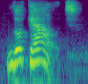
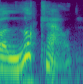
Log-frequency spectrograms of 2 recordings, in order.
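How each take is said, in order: First: The stress falls on out. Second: The stress falls on look. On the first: It is the phrasal verb. "Stress is on out" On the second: It is the noun. "the stress is on look in that case"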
